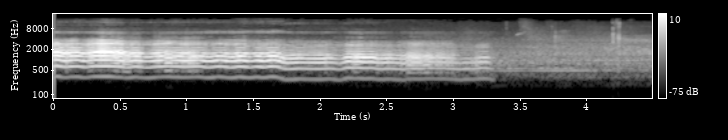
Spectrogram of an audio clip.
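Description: A woman humming a wordless tune, one voice stepping between held notes; it stops about three seconds in.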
